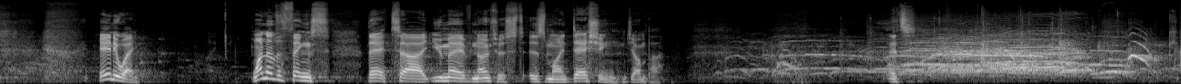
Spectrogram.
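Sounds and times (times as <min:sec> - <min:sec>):
speech: 0:01.0 - 0:01.5, 0:02.5 - 0:06.7, 0:08.9 - 0:09.3
audience of many voices cheering and shouting: 0:07.2 - 0:11.7.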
